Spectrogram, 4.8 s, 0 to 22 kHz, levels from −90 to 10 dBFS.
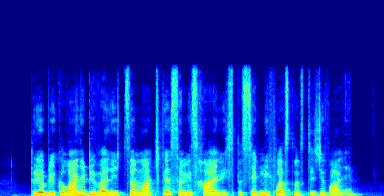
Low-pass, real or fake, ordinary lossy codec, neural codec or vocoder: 14.4 kHz; fake; none; codec, 44.1 kHz, 2.6 kbps, DAC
